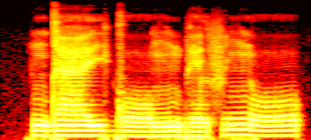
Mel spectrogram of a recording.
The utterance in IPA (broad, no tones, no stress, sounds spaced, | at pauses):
n d æː j ɡ oː ŋ m b e l f i ŋ n oː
